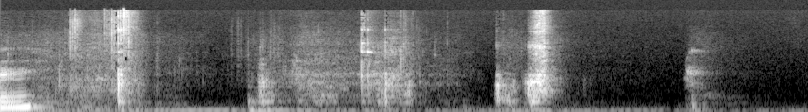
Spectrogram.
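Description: A few faint, short clicks and taps, spread out one at a time, as a plastic spring-plunger fountain pen and a small capped ink sample vial are picked up and handled.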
